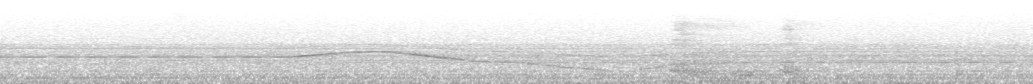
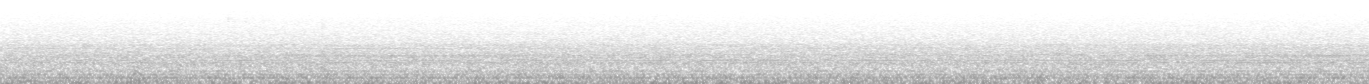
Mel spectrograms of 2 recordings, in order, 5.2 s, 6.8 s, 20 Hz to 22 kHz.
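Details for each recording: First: Yaesu FT-101E on first power-up at full power after bypassing the dim bulb tester, with a test signal injected from a generator: a faint steady tone rises then sweeps down through the hiss. Receiver now picking up the injected signal; normal receiver operation. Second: Yaesu FT-101E on first power-up through a dim bulb tester, with a 14.200 MHz AM test signal at -76 dBm and 900 Hz tone injected, volume full: only a faint, even hiss with no tone. No S-meter reading, no change with the preselector; no signal received.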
